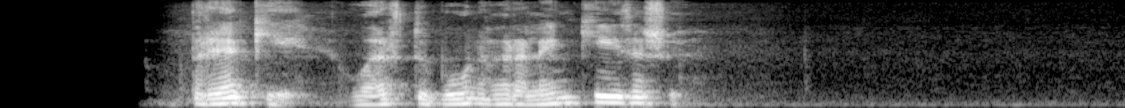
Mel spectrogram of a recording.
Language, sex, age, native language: Icelandic, male, 60-69, Icelandic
